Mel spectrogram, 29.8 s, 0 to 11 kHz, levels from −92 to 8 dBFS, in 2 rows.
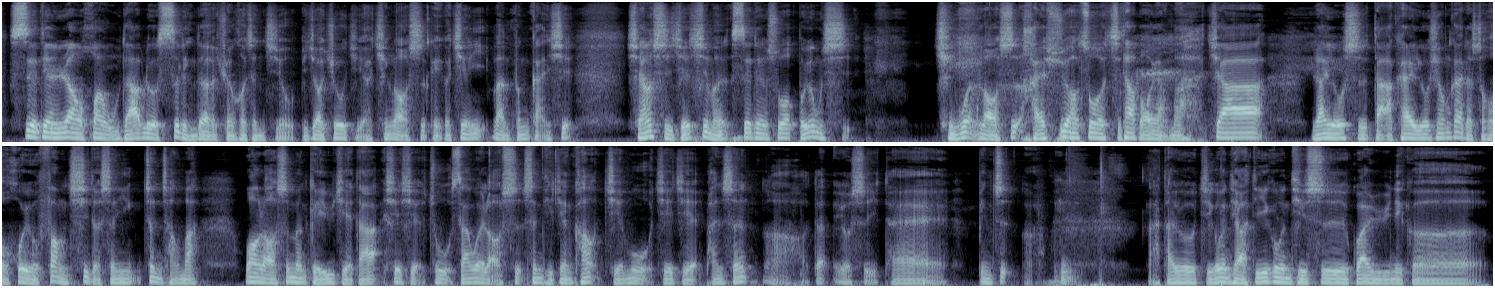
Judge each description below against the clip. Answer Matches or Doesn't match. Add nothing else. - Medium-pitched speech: Doesn't match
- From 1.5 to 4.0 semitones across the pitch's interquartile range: Matches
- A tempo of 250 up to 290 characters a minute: Matches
